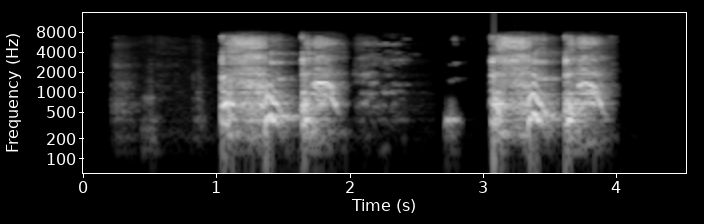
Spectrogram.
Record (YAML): cough_length: 4.5 s
cough_amplitude: 32768
cough_signal_mean_std_ratio: 0.52
survey_phase: beta (2021-08-13 to 2022-03-07)
age: 18-44
gender: Female
wearing_mask: 'No'
symptom_runny_or_blocked_nose: true
smoker_status: Ex-smoker
respiratory_condition_asthma: false
respiratory_condition_other: false
recruitment_source: REACT
submission_delay: 1 day
covid_test_result: Negative
covid_test_method: RT-qPCR
influenza_a_test_result: Negative
influenza_b_test_result: Negative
